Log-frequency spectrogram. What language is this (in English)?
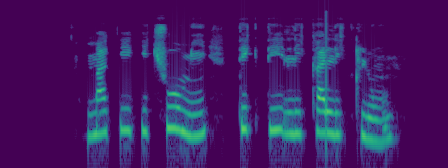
Jauja Wanca Quechua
